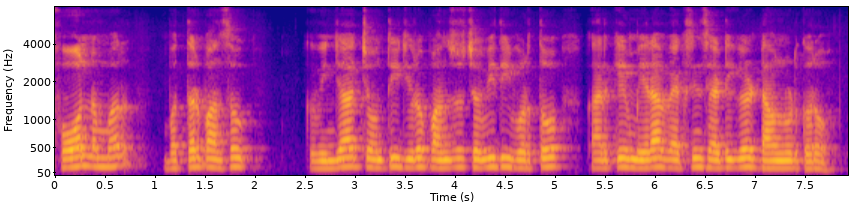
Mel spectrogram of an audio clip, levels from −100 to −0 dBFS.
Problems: none marked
